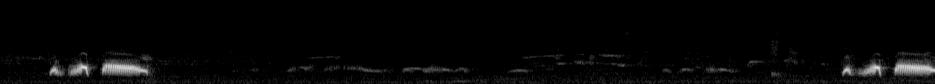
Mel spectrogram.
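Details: Caged decoy spotted dove cooing in the thúc gù style, used to provoke wild doves: a short three-note coo phrase at the start and another at the end, low and hollow, with long near-silence between.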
